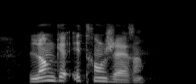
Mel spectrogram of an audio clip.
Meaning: foreign language
- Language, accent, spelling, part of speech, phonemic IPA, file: French, France, langue étrangère, noun, /lɑ̃.ɡ‿e.tʁɑ̃.ʒɛʁ/, LL-Q150 (fra)-langue étrangère.wav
